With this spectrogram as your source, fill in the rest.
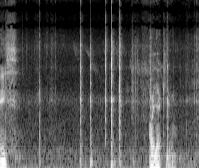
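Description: A wooden lid knocks and scrapes as it is lifted off a box.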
